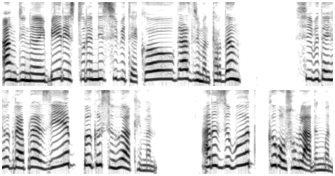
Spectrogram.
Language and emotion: Bodo, disgusted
